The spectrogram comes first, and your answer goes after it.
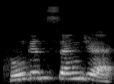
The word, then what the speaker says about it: Houngan: Today's guest is one of the presenters from HexFest, Hungjack. Am I pronouncing your name correctly? It's like the H is silent.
